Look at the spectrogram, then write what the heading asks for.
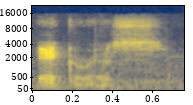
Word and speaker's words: Icarus: In modern day, you pronounce it Icarus.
